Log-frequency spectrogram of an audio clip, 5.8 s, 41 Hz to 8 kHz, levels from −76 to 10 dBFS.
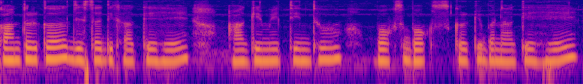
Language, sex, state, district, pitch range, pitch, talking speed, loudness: Hindi, female, Arunachal Pradesh, Papum Pare, 180-195 Hz, 185 Hz, 135 wpm, -21 LUFS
